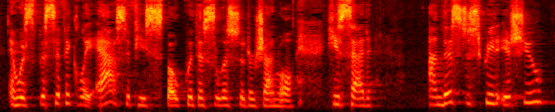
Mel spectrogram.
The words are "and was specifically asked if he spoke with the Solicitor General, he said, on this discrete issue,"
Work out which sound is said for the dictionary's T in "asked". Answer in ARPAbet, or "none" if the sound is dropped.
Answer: T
